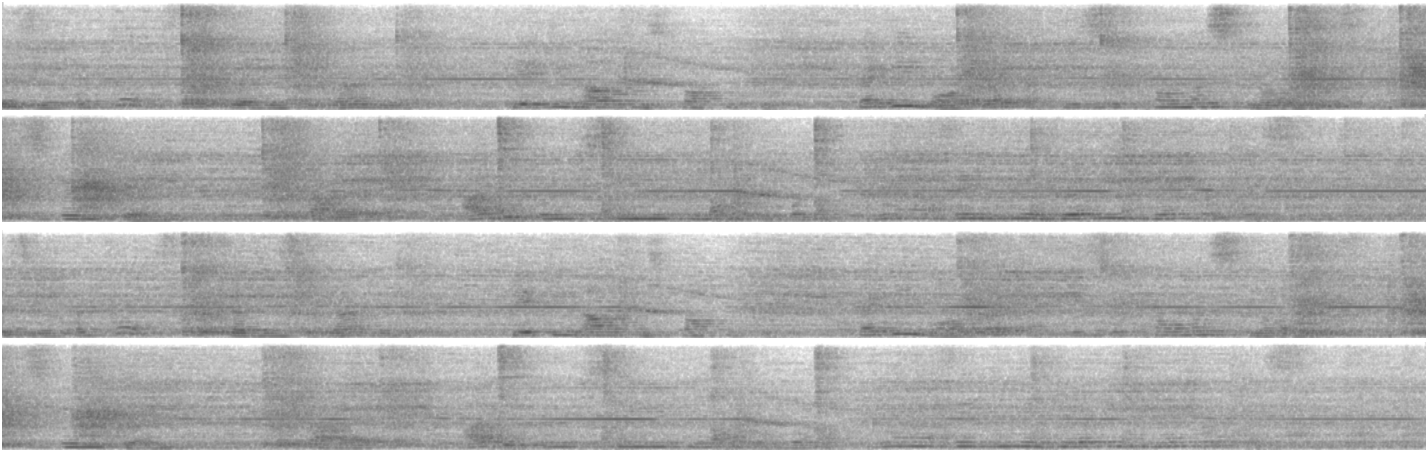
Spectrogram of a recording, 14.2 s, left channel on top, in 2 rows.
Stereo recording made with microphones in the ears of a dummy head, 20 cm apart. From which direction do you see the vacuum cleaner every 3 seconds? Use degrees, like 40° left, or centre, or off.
50° right, 40° right, 10° right, 30° left, 50° left.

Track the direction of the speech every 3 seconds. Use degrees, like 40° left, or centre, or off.
40° right, 10° left, 40° left, 50° left, 50° left.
